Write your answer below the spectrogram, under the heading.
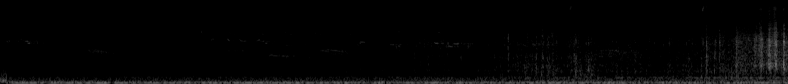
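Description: Faint bird chirps over a low, steady rumble of wind on the microphone; near the end a rising rustle and crunch as a mountain bike comes down the dirt trail toward the microphone.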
